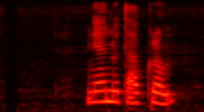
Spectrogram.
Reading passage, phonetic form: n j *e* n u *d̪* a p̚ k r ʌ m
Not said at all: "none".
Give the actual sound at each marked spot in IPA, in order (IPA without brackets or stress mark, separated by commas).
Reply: a, t̪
